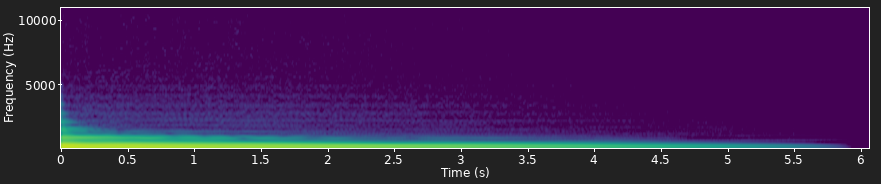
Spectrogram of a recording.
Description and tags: Second octave note.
